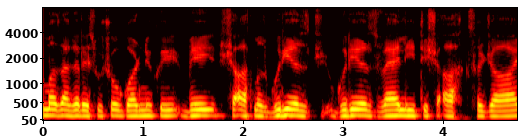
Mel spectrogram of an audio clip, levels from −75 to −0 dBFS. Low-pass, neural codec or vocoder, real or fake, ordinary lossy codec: none; none; real; none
